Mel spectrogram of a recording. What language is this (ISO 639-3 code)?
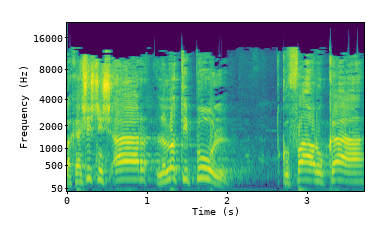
heb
